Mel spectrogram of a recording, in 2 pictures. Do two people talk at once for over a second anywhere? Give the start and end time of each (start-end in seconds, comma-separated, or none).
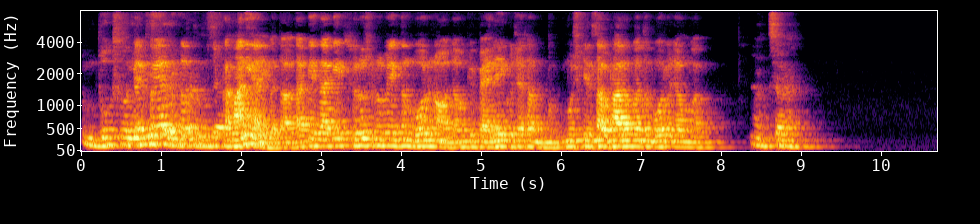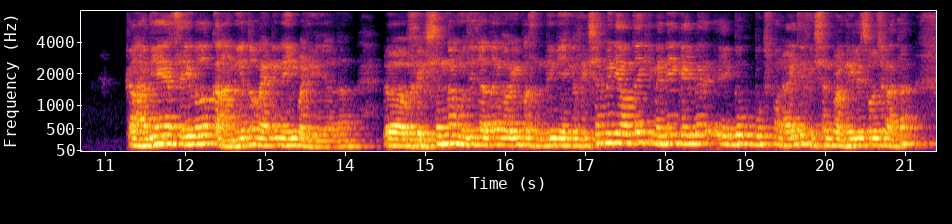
0.6-2.1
